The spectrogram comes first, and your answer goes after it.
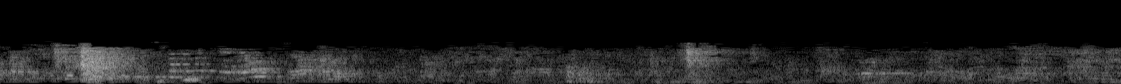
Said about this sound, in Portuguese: Tá chaveado e não abriram, tá? Eu bati, mas não tem como abrir. É, não tá chaveado, é só forçar a porta que ela abre. É que ela não tá trancada por mim.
